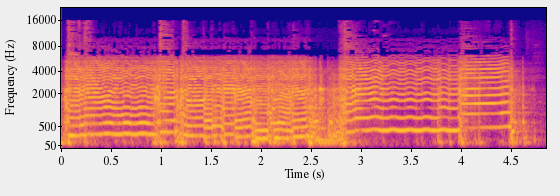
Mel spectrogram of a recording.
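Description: A crunchy, distorted electric guitar plays a bluesy lead line with sustained, wavering bent notes and quick runs, loud and steady, with no voices.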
